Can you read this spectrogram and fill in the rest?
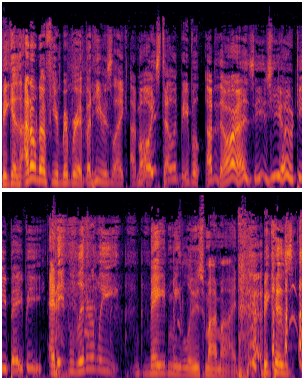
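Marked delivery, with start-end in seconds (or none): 1.9-5.1 put-on crying voice, much higher. Retelling a moment that made the speaker laugh, imitating Rizzo crying. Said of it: "he's just crying".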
